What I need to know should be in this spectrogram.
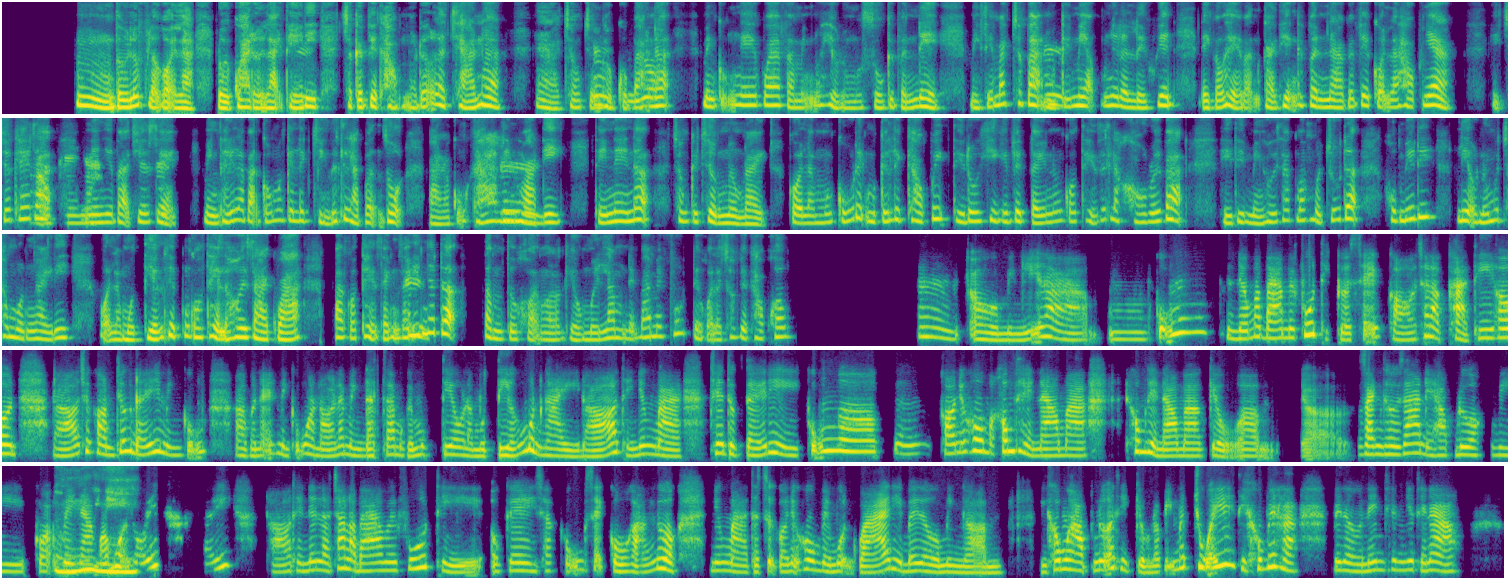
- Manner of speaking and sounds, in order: tapping; "hợp" said as "nợp"
- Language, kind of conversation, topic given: Vietnamese, advice, Làm sao tôi có thể linh hoạt điều chỉnh kế hoạch khi mục tiêu thay đổi?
